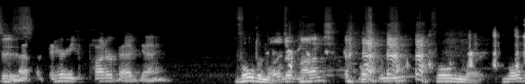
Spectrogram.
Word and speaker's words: Voldemort: not that this is Harry Potter bad guy Voldemort vmont vort V vmont sounds like wine better because it's like Vermont but vmont vmont vort you pronounce it Voldemort Voldemort yeah V it's a v Voldemort it's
